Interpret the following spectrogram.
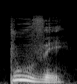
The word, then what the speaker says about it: pouvez: Remember you pronounce it E, okay? Vous pouvez, vous pouvez.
